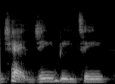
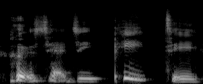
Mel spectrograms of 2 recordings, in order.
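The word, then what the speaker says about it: ChatGPT: I know a lot of us are using Chat GPT, and some of us can't say it right. Someone say Chat GBT, Chat GPT again, but some of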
